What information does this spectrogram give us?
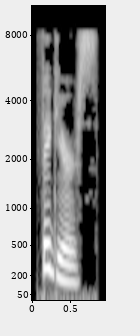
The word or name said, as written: figure's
